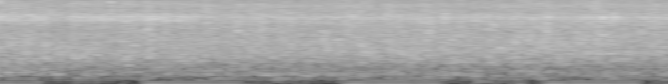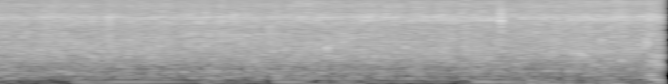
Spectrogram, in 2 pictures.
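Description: Stream water rushing and babbling steadily at close range in Central America, a dense continuous wash with no voices over it.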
